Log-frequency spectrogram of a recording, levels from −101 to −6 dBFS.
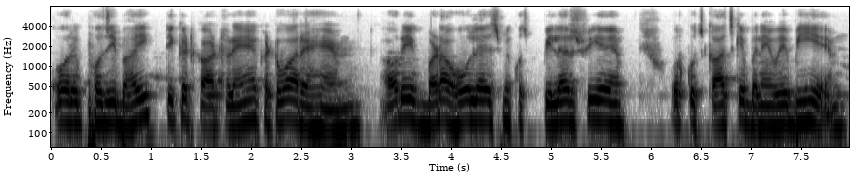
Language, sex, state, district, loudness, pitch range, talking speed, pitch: Hindi, male, Rajasthan, Bikaner, -9 LUFS, 125-150 Hz, 220 wpm, 140 Hz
